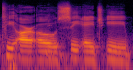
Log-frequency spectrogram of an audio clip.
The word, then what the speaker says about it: troche: they use these things called proteins it's spelled t-r-o-c-h-e but pronounced troche and these are like life savers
